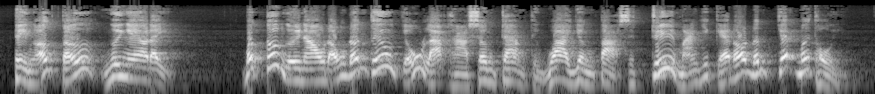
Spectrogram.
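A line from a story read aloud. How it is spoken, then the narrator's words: Furious growling voice. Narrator (Vietnamese): Hoa Dân ở trong lòng còn bực tức, càng giận dữ, gằn giọng nói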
